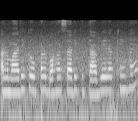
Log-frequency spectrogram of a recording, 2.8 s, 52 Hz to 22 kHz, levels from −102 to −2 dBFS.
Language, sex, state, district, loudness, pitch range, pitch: Hindi, female, Uttar Pradesh, Lucknow, -18 LUFS, 220-245 Hz, 235 Hz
